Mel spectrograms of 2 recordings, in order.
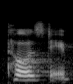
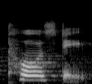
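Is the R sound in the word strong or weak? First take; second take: weak; weak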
